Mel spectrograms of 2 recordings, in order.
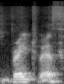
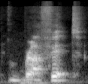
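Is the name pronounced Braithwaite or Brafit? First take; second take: Braithwaite; Brafit. First: The name is said as Braithwaite. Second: The name is said as Brafit.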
